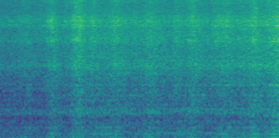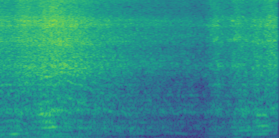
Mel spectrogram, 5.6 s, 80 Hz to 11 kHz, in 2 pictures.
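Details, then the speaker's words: 1990 Chevrolet Lumina Eurosport 3.1 V6 being revved: a stumbling misfire that comes and goes and clears with throttle. The owner suspects a bad injector or fuel pressure regulator rather than a coil pack. "and there goes the misfire right here could have a bad injector still fuel pressure regulator because the way it misfires and clears up like that when you give it gas usually a bad coal pack will do it all the time not coming and going like that"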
